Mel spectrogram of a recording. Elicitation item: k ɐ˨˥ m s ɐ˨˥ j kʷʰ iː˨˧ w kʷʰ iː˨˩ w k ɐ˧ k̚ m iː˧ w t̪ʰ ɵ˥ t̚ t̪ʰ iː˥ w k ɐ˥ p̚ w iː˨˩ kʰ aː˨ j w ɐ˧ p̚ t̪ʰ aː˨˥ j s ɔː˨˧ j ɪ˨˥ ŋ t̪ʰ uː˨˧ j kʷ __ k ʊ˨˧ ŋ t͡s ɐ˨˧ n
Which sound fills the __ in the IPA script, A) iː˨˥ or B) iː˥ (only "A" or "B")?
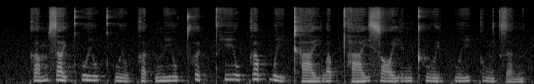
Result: A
